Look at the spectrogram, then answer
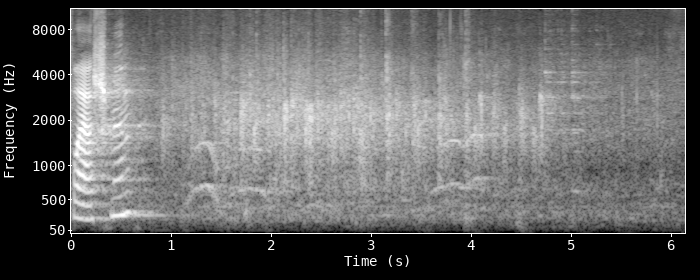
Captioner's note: audience applauds and cheers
